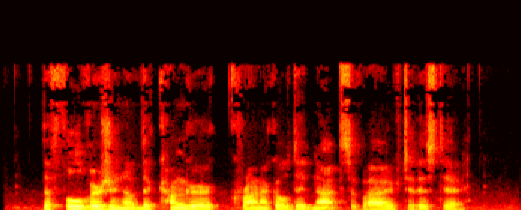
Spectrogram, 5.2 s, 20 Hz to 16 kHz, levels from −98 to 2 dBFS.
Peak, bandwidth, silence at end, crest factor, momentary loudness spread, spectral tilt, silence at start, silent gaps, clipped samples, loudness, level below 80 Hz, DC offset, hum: -2 dBFS; 11.5 kHz; 0.6 s; 18 dB; 11 LU; -7 dB/octave; 0.45 s; none; under 0.1%; -20 LUFS; -48 dBFS; under 0.1%; none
